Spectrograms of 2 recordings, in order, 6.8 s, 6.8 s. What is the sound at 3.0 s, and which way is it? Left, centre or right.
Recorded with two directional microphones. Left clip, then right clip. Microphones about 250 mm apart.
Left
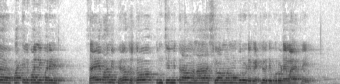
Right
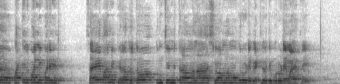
Speech, left.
